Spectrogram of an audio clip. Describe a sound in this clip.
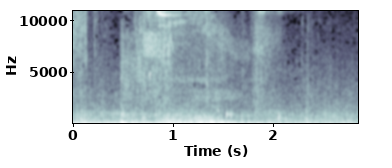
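A burst of energy crackles and sizzles.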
